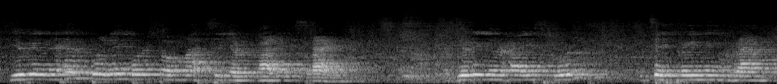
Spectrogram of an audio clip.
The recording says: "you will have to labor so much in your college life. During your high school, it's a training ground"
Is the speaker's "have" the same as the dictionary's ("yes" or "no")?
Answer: no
